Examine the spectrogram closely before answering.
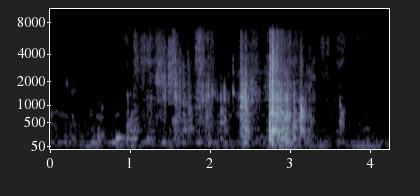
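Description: A plastic wrapper crinkles on a pack of trading cards.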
